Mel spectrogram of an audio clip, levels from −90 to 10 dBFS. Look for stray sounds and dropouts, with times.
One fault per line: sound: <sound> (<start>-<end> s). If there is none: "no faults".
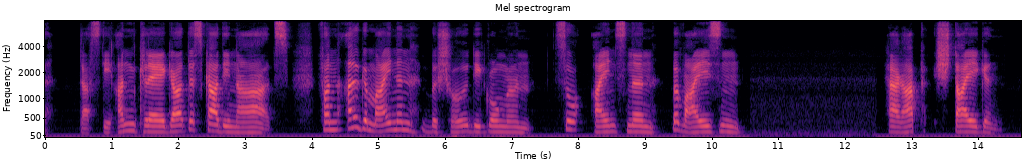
no faults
